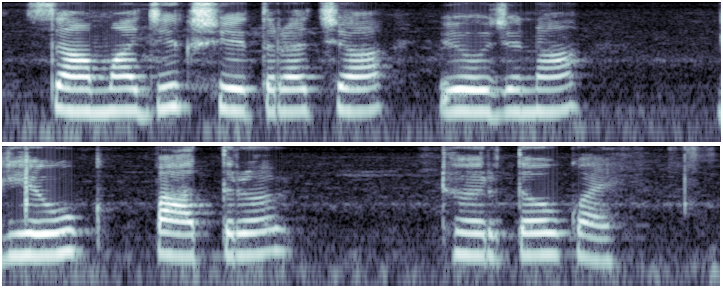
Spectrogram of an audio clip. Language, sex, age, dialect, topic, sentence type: Marathi, female, 18-24, Southern Konkan, banking, question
